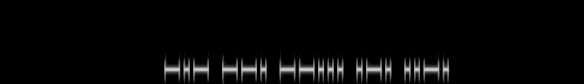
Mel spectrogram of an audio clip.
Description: Morse code, heard as a keyed tone, about 25 wpm, 700 Hz. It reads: KG7RF
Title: USA Call Signs - 5 Characters - Repeated 3x - 25wpm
